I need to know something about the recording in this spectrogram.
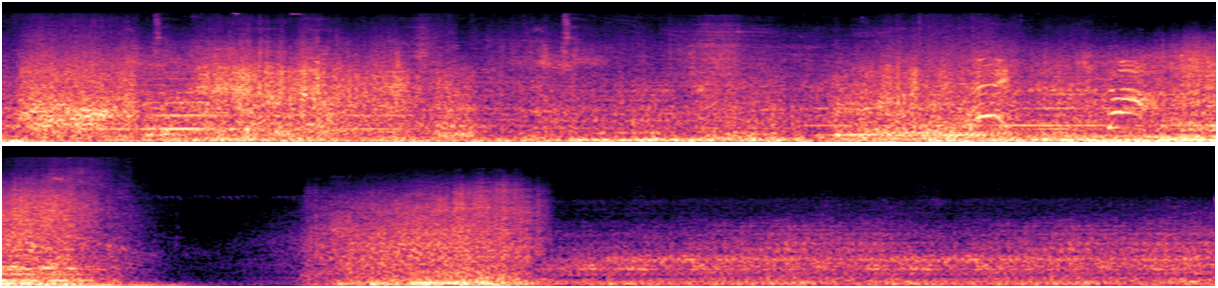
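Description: Film sound effect of a dense, rumbling roar from the Hex's energy wall as it expands, with shouted voices over it. About seven seconds in it cuts out abruptly, surges once more briefly, then gives way to a quieter steady rumble.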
